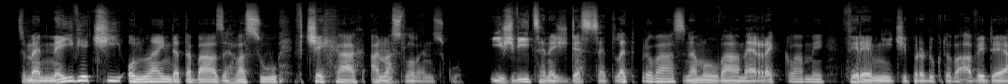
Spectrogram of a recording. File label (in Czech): Reklama, voice-over; dabing; audiokniha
